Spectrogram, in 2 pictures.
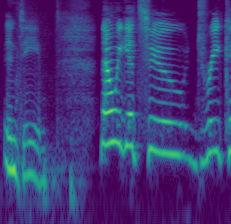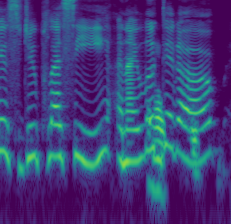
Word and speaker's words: Dricus du Plessis: His last name is with the I and without with the silent S. But you're right. Okay. His first name is with the hard S. So Dricus du Plessis, man, I hate saying this out loud, defeated Robert Whittaker, and he made it look easy.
